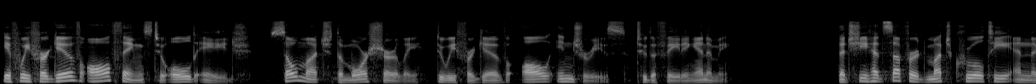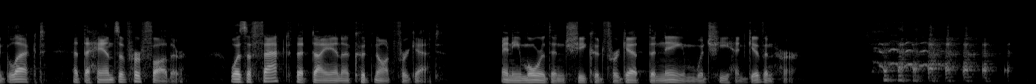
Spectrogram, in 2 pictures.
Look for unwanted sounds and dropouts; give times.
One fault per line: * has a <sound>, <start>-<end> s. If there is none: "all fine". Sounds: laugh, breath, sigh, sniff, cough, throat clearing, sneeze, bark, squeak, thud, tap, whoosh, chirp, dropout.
* has a laugh, 19.0-20.6 s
